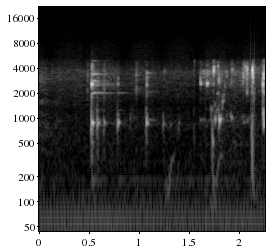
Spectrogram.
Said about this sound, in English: What are you drinking? Sherry. Will you have a glass? Yes, you can pour me a glass of sherry.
